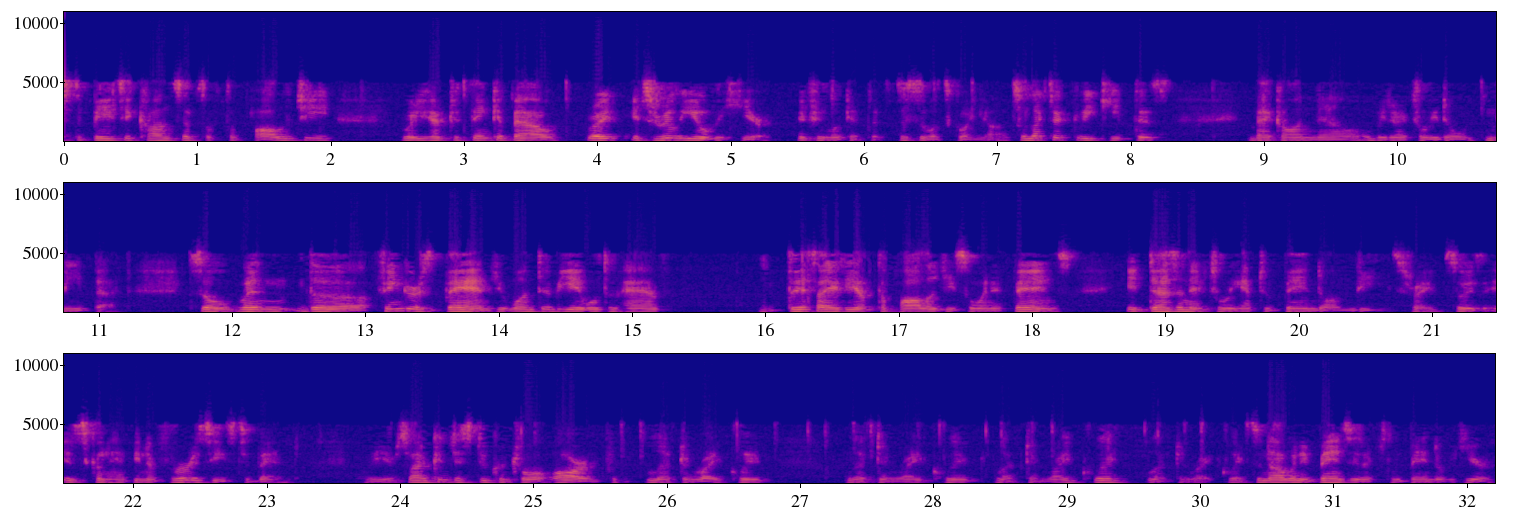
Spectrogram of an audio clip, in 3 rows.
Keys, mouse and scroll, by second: 0.3-1.9 drag, 1.0-4.9 middle drag, 4.9-6.3 drag, 5.7-8.0 middle drag, 8.5-10.4 middle drag, 11.1-12.9 middle drag, 15.9-18.5 middle drag, 24.1 ctrl+r, 25.9-31.6 right drag, 26.5 ctrl+r, 28.0 ctrl+r, 29.3 ctrl+r.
